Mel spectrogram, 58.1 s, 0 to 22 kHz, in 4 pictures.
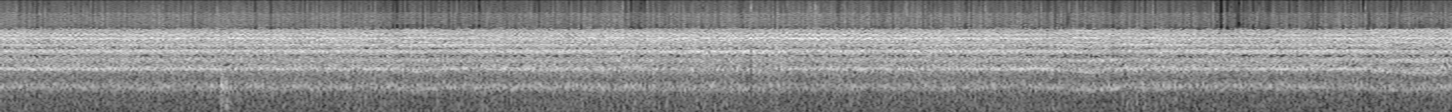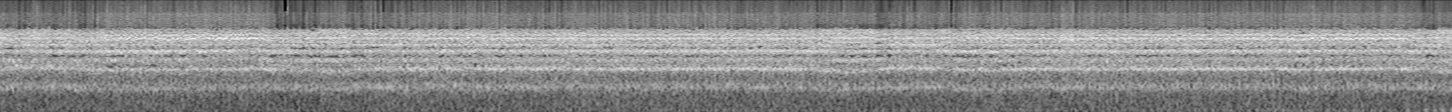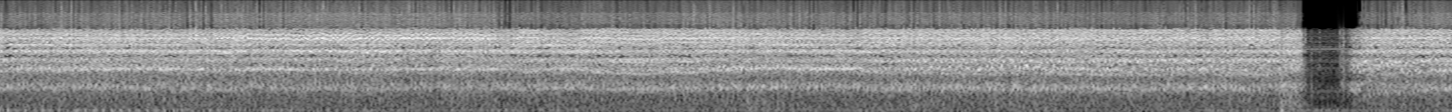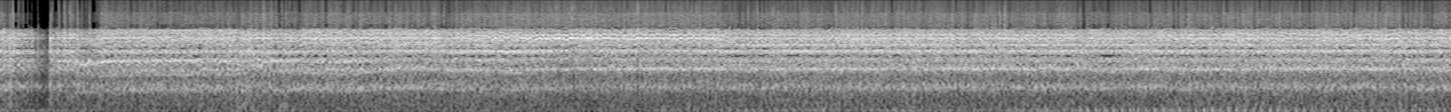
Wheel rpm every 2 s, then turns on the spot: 230, 230, 230, 220, 230, 230, 230, 220, 220, 230, 230, 230, 230, 230, 230, 230, 220, 220, 230, 210, 200, 120, 170, 210, 220, 230, 230, 230, 230.
none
